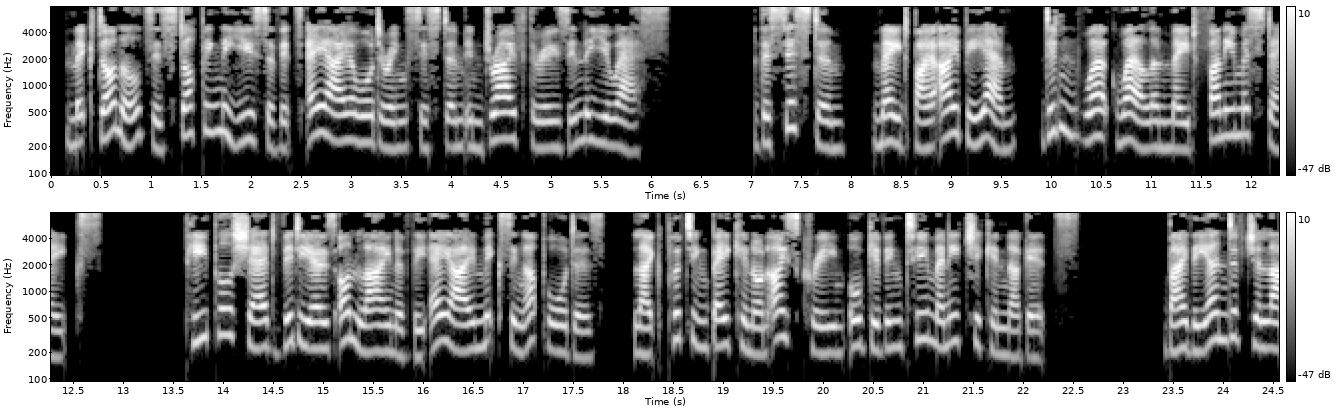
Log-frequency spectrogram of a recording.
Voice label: English Newsroom Lower Intermediate SLOW Reading; McDonalds Robot Voice Made Funny Mistakes

